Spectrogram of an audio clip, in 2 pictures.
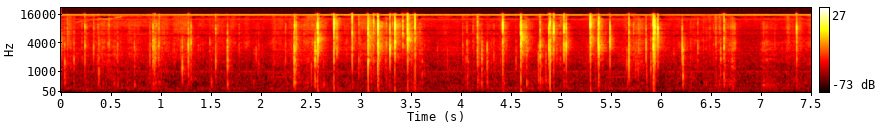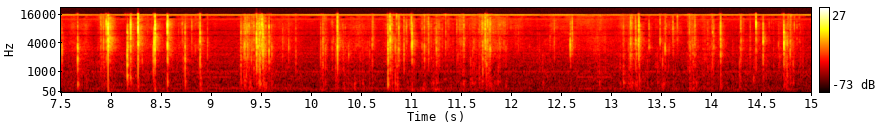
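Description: A fingernail scratches the front crimped edge and the top of a full, flat rectangular Soft Nougat bar in a crinkly plastic wrapper. The result is a dense run of bright, sharp crinkling and scratching sounds with almost no low end, each burst dying away instantly between quieter rustles.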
